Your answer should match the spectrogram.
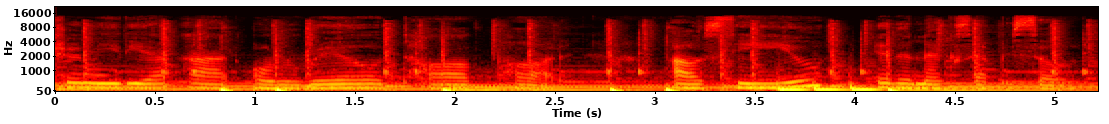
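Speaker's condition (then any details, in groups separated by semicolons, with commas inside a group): No condition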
